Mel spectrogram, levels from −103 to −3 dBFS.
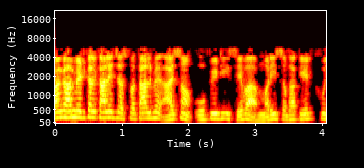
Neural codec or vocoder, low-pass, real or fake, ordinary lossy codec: none; 5.4 kHz; real; none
